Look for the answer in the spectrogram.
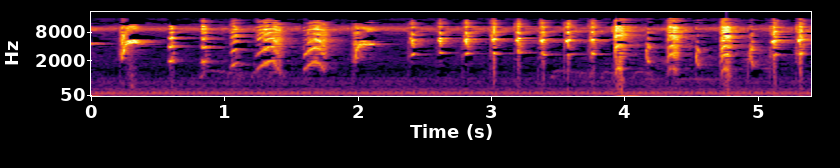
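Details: Gacor song of a long-tailed shrike with rich fill-in: sharp descending whistles and clicks repeated almost three times a second, a mix of crisp and buzzy notes, over a constant low hum.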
